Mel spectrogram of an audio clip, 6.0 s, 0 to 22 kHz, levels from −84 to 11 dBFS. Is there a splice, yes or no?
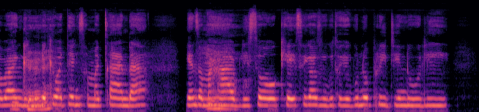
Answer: no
